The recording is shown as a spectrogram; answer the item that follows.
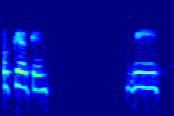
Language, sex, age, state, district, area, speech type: Marathi, female, 18-30, Maharashtra, Thane, urban, conversation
